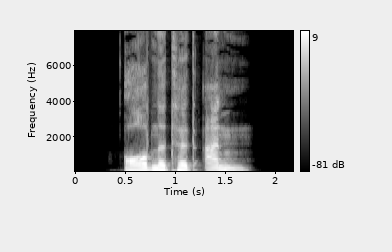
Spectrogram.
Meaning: inflection of anordnen: 1. second-person plural preterite 2. second-person plural subjunctive II
- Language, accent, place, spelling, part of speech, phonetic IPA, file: German, Germany, Berlin, ordnetet an, verb, [ˌɔʁdnətət ˈan], De-ordnetet an.ogg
